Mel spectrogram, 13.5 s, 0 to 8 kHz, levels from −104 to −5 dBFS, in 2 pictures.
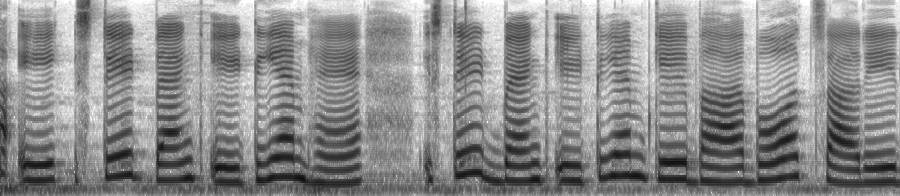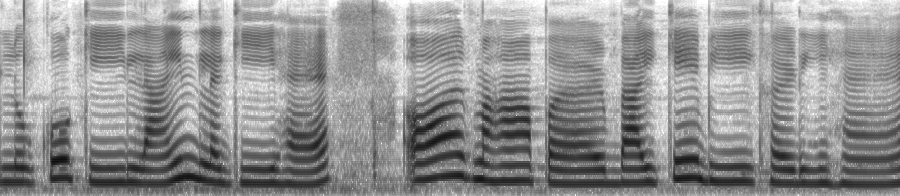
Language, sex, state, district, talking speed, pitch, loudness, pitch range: Hindi, female, Bihar, Supaul, 120 wpm, 235 Hz, -18 LUFS, 210-265 Hz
